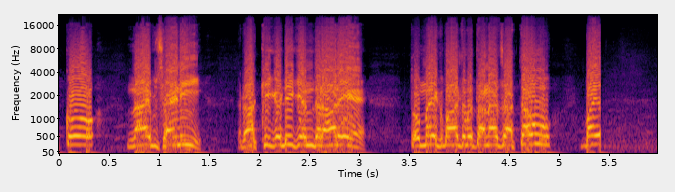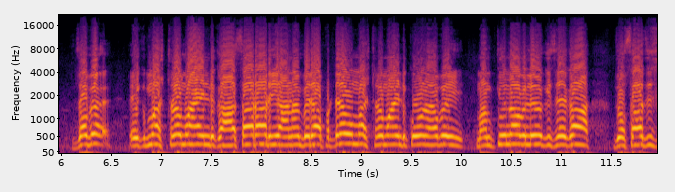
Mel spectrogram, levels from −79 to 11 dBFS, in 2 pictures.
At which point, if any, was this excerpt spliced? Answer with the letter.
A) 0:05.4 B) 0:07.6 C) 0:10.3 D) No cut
A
